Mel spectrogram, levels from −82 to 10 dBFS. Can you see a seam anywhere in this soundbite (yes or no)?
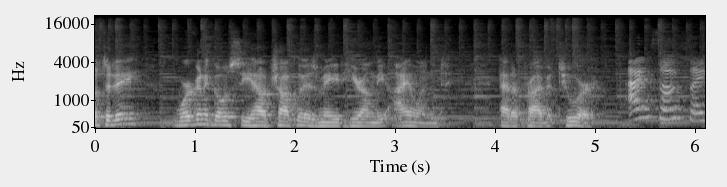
yes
